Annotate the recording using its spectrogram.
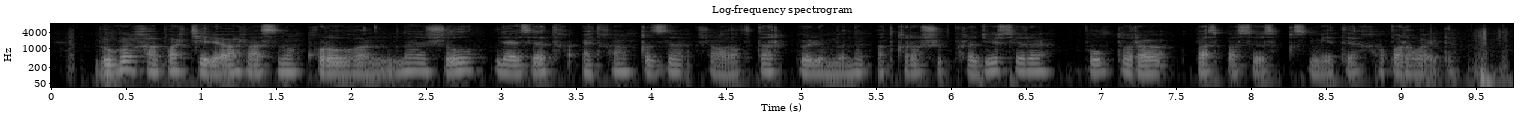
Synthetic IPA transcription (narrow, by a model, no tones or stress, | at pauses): bʏɡʲɪnχɑbɑɾt̪ʰe̞le̞̰ʔɑɾnɑsənəɴqʰʊɾə̰lˠʁɑ̰nənɑʒəlˠlʲæzæt̪o̥fɑjt̪̚qʰɑɴqʰəzəʒ̥ɑɴɑ̰lˠəq̚t̪ɑɾbɵlɪmɪnɪŋɑt̪qɑɾɑwʃəprod̪ʲjusʲːe̞ɾɪb̥ʊlˠt̪ɾɑb̥ɑspɑsɵ̰z̥qʰə̥zme̞̰t̪ɪχɑbɑɾlˠɑ̰jd̪ə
